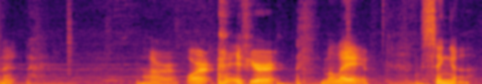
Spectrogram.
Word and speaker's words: Singa: or if your Malave singer because apparently don't pronounce the uh the G hard this is a pretty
